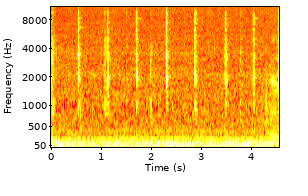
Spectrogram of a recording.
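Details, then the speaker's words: 1930s Garrard English mantel clock before oiling, pendulum swung by hand, microphone close to the movement: sharp light ticks about every half second, faint low hum; escape wheel turning past the pallet, beat adjustment still being fine-tuned. "so I'm moving the pendulum back and forward and you can see the Escape wheel turning past the pallet and if we get the microphone clocks close you might be able to hear it tick"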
